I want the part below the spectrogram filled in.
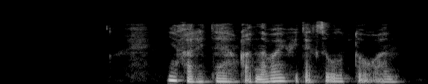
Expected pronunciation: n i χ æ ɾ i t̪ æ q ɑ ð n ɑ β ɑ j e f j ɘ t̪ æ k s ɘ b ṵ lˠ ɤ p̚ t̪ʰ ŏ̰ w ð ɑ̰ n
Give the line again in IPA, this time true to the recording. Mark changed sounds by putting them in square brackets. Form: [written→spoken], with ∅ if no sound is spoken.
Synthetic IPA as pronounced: n i χ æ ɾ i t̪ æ q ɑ ð n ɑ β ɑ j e f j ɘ t̪ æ k s ɘ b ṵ lˠ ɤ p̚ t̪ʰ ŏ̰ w [ð→ʁ] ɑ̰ n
